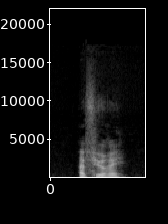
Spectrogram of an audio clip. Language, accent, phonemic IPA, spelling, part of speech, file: French, France, /a.fy.ʁe/, affurer, verb, LL-Q150 (fra)-affurer.wav
- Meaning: 1. to win 2. to profit 3. to steal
